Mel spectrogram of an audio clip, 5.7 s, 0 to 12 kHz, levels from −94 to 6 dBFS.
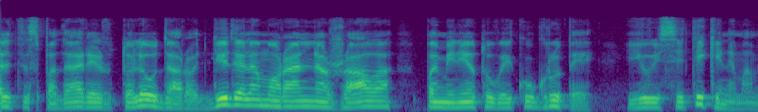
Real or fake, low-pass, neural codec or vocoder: real; 7.2 kHz; none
